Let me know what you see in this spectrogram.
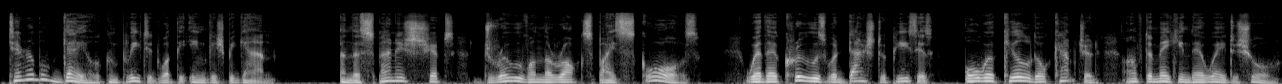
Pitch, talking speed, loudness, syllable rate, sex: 115 Hz, 170 wpm, -20 LUFS, 5.0 syllables/s, male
